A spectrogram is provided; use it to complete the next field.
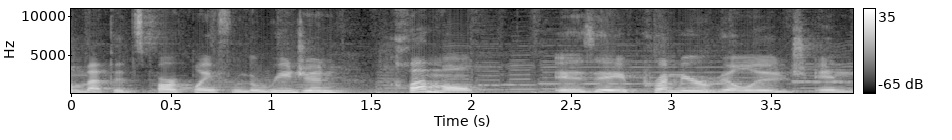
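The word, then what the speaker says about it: Cramant: They sound pretty similar, right? So this is a little tricky, but Crémant, which is spelled C-R-E with the accent aigu, M-A-N-T, is very different than Crémant, which is spelled C-R-A-M-A-N-T.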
